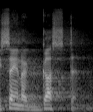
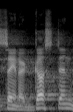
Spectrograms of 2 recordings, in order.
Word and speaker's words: St. Augustine: I sometimes slip off into St. Augustine just because I am a North Carolinian, and it feels good to romance your words just a little bit. But the proper way to say it would be St. Augustine. If you're going to read it in its original form, where the stress is, it is St. Augustine.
